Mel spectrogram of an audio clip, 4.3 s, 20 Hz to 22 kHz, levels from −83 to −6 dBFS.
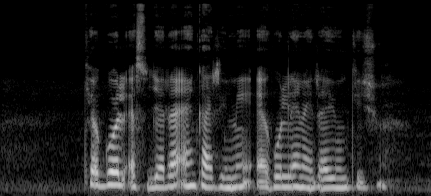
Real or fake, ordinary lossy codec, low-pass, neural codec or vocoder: fake; none; none; vocoder, 44.1 kHz, 128 mel bands every 256 samples, BigVGAN v2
